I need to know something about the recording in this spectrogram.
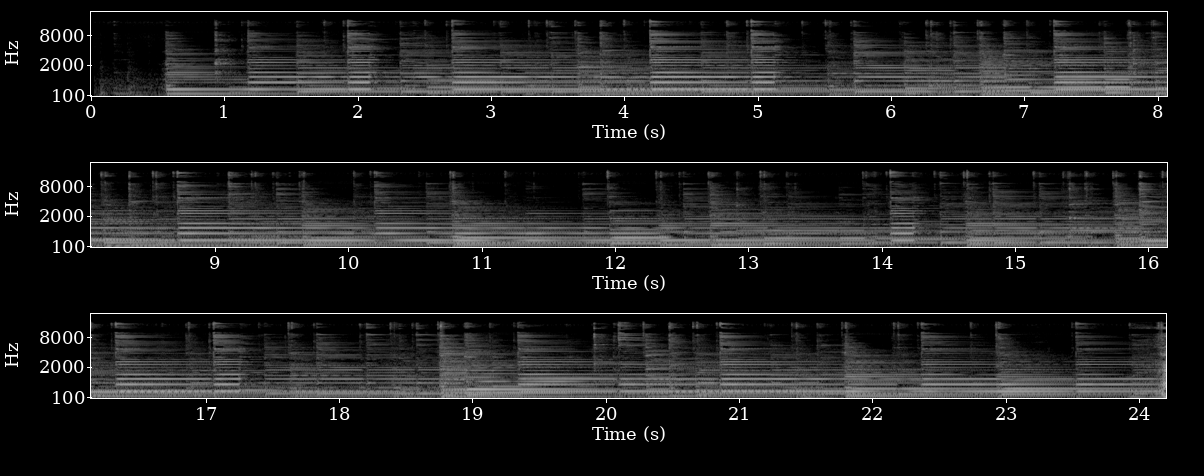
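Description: Solo acoustic guitar playing an instrumental intro, a chord progression picked and strummed in a steady rhythm, starting about half a second in.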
